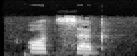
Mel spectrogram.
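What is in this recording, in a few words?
"отсӧг", Komi-Zyrian, female; audio dict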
